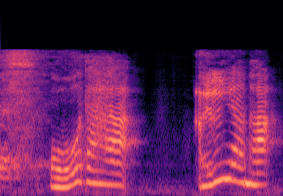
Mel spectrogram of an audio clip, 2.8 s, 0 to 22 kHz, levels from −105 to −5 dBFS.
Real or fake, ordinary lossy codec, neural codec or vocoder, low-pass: fake; none; codec, 16 kHz, 2 kbps, FreqCodec, larger model; none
